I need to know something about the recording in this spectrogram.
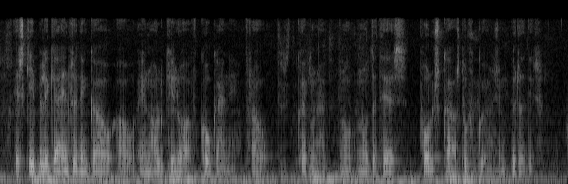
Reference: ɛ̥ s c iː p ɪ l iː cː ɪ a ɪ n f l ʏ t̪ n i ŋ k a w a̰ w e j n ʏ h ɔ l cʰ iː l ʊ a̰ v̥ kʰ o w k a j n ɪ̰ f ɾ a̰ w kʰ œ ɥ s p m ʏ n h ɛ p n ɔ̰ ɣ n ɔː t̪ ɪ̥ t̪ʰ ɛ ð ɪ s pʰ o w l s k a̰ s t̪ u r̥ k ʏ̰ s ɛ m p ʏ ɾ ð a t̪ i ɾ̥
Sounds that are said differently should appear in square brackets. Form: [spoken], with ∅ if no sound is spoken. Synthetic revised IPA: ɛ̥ s c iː p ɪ l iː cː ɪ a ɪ n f l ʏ t̪ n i ŋ k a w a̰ w e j n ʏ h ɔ l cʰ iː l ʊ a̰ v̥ kʰ o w k a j n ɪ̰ f ɾ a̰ w kʰ œ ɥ [h] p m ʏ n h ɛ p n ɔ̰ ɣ n ɔː t̪ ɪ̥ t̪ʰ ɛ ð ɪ s pʰ o w l s k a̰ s t̪ u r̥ k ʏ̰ s ɛ m p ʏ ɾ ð a t̪ i ɾ̥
